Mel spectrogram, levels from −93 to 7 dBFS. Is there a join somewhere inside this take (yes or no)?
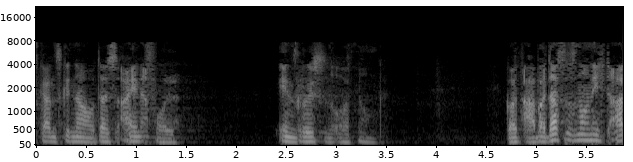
yes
